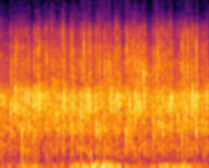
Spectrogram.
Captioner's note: audience applauding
